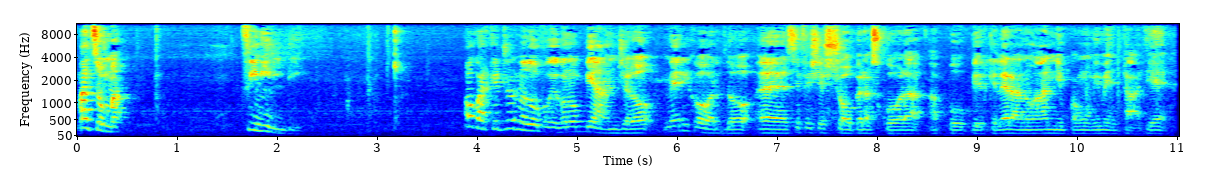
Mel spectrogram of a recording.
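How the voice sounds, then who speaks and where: A man's voice: fairly low pitch, normal speed, a bit bright, lightly acted. A man playing a chatty, self-amused Tuscan woman who rambles through her courtship memories in a folksy theatrical monologue. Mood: amused, nostalgic. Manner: rambling, folksy, filler-laden. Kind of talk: theatrical monologue, colloquial storytelling. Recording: echoey room, distant mic, hissy noise.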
